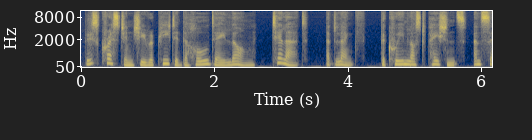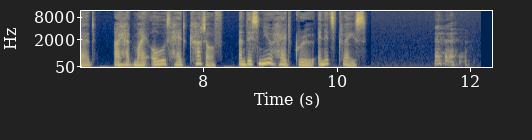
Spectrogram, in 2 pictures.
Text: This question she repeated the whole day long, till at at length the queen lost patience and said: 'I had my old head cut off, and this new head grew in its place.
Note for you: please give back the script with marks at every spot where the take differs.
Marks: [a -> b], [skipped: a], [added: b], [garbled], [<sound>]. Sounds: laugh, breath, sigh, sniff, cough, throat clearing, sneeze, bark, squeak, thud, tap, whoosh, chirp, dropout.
This question she repeated the whole day long, till at at length the queen lost patience and said: 'I had my old head cut off, and this new head grew in its place. [laugh]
